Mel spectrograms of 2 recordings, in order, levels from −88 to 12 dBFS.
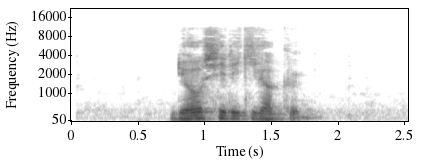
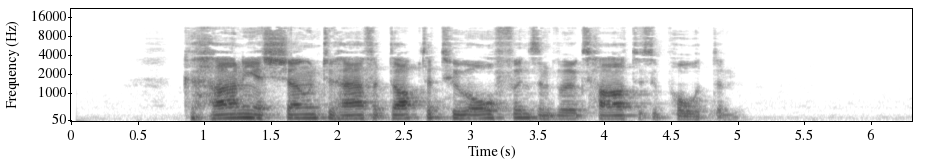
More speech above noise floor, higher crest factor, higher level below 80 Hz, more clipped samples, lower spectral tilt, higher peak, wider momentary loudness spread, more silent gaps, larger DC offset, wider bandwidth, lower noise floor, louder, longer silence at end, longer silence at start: second, 43 dB vs 52 dB; about the same, 20 dB vs 22 dB; first, -42 dBFS vs -54 dBFS; neither; about the same, -6 dB/octave vs -5 dB/octave; second, -6 dBFS vs -2 dBFS; about the same, 15 LU vs 13 LU; neither; neither; about the same, 11.5 kHz vs 11.5 kHz; second, -65 dBFS vs -73 dBFS; about the same, -23 LUFS vs -21 LUFS; second, 0.75 s vs 1.3 s; about the same, 0.75 s vs 0.85 s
